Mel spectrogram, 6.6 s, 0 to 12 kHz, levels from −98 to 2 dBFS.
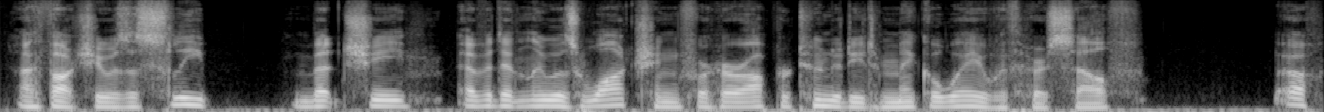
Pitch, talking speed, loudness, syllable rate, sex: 115 Hz, 165 wpm, -20 LUFS, 5.9 syllables/s, male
